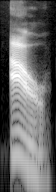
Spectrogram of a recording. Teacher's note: For this one we're going to glide from the rounded o to the tightly rounded uh. · The glide is aw, oo. At speed, ow. This is very much like the vowel sound in the English word so.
